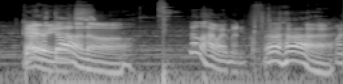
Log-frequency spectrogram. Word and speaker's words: Cardano: Do we not spell that right? Cardono? D-A-N-O. D-A-N-O, Cardano. There he is. Cardano.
